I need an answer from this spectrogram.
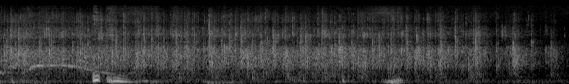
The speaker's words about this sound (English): Come on, that's worth clapping.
